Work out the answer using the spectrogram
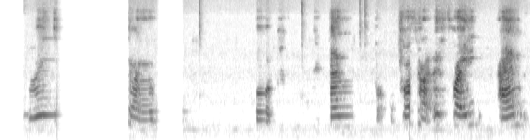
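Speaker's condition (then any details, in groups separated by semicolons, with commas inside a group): Cerebral palsy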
